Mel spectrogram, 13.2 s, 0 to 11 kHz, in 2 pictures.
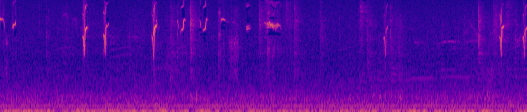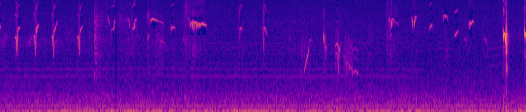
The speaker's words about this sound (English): That was 327, responding to the call of the wild bird. And 305 song, now pointed back up at the wild bird, who's giving a few calls.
